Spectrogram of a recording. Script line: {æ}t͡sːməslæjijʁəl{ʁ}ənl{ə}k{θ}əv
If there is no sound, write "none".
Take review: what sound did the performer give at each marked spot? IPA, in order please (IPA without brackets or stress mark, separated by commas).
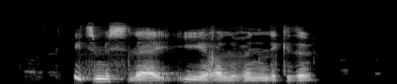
i, v, ə, ð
